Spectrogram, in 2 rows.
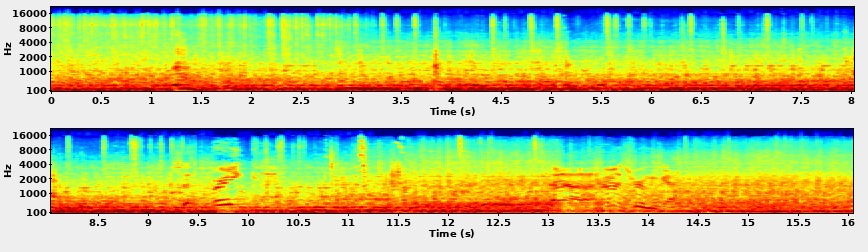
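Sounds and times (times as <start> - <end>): diesel engine running under load: 0.0 - 16.0
light ticks and rattles: 0.0 - 16.0.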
